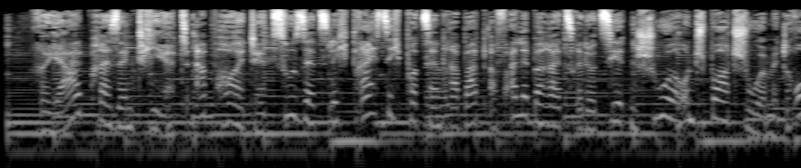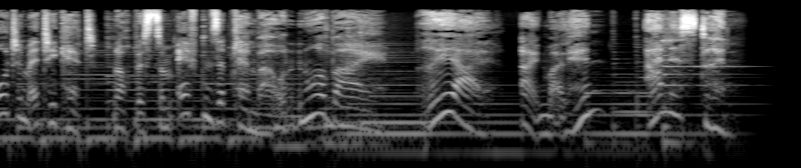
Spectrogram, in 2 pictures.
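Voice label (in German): advert, Freundlich; Real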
